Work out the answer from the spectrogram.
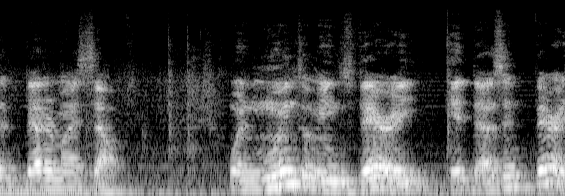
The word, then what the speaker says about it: muito: Now, listen to how the Brazilian sister says muito. Muito. Wait a minute. She's not pronouncing the final O as O. I'm hearing a oo sound.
